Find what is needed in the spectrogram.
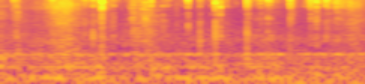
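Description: Faint scattered clicks and soft rustles of a small vase being turned over in the hands.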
